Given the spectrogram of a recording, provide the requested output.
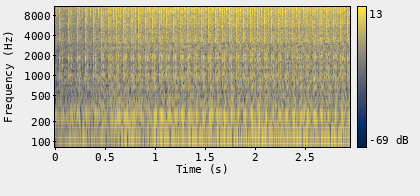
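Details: Old sewing machine after unseizing with oil, hand-spun then run slow 3 to 5 minutes, now at full speed; fast even whirring chatter with light ticking, no belt slippage or squeal. Normal running.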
